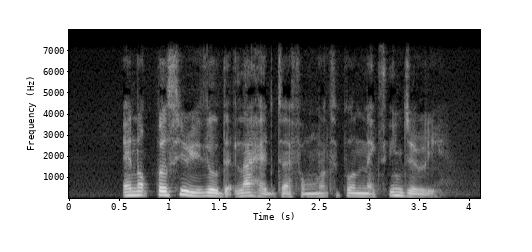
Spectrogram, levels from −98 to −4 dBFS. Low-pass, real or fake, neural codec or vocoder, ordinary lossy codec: 7.2 kHz; fake; codec, 16 kHz, 2 kbps, FunCodec, trained on LibriTTS, 25 frames a second; none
